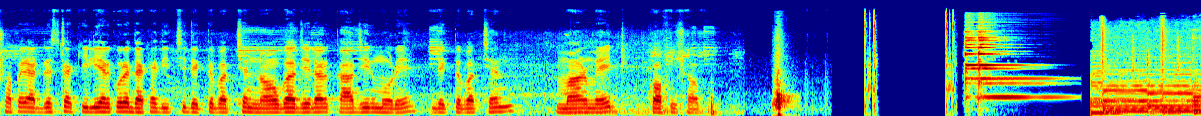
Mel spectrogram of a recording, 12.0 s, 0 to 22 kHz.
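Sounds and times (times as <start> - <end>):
quick clicks: 8.6 - 8.8
bright bell-like ding: 9.7 - 10.8
music: 10.9 - 12.0.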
